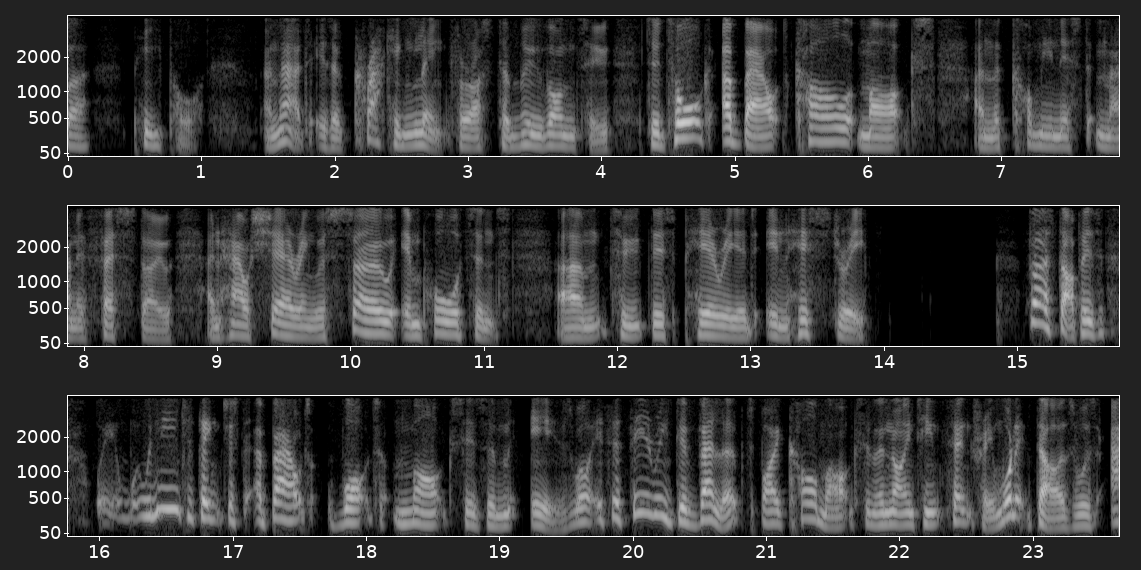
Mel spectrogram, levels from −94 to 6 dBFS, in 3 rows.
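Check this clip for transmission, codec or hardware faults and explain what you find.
No transmission, codec or hardware faults are present here.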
